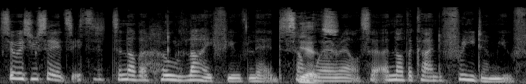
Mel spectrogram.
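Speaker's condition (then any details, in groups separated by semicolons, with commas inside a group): No condition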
